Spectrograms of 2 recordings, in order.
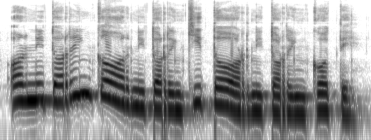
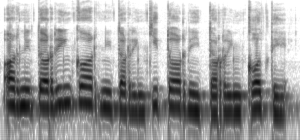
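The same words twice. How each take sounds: First: It is said at a slower pace. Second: It is said at a faster pace.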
